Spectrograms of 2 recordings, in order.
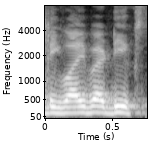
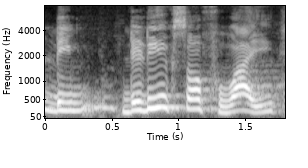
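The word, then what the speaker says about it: dy/dx: ठीक उसी तरह से एक्चुअल प्रोनाउंसिएशन है डी डी एक्स ऑफ वाई, लेकिन बहुत सारे लोग सिंबल को सुविधा के लिहाज से बोलते हैं डी वाई बाई डी एक्स, तो बोलते हैं यही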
